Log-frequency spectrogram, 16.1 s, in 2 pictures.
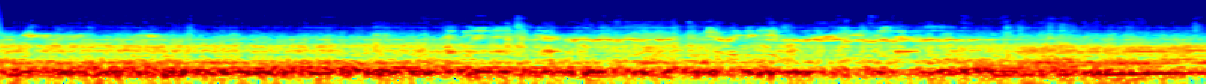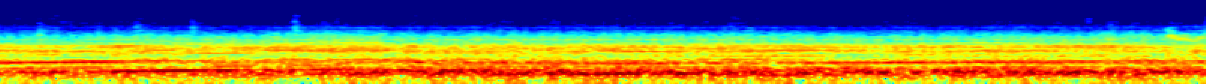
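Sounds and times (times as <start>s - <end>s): car engine running hard: 0.0s - 16.0s
road and tyre noise: 0.0s - 16.0s.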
